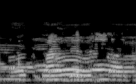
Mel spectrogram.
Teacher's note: আদ কলকলা হবে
